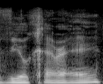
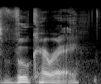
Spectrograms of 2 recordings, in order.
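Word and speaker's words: Vieux Carré: This cocktail is a New Orleans classic, and although the name is French, the pronunciation is pure Creole. Oh. The French pronunciation would be more like Vu Carré, but it's Vu Carré.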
